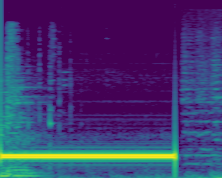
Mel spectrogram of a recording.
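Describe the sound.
A telephone tone heard while a call is being placed: one steady, loud, unbroken tone that holds for nearly two seconds, then cuts off with a click into faint line noise.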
